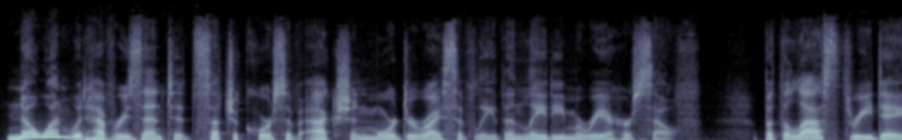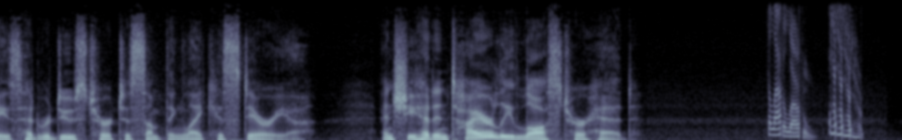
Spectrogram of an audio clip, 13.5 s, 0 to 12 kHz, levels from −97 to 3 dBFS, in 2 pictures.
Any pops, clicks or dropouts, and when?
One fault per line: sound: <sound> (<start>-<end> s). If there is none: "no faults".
sound: chirp (12.5-13.3 s)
